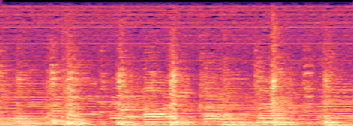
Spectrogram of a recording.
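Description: Live acoustic bluegrass jam: banjo picking over a strummed flat-top acoustic guitar, playing continuously.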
